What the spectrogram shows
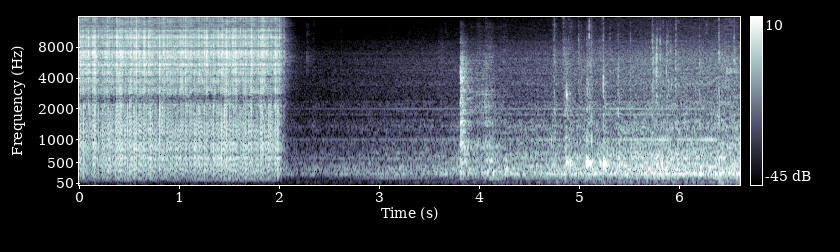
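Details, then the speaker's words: Yeswelder MIG-205DS MIG welding steel with no shielding gas: harsh, hissing crackle for two seconds then quiet; uneven spattery arc, weld porous and styrofoam-like, really weak. "see how the weld kind of looks a little bit like styrofoam? It didn't sound right."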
